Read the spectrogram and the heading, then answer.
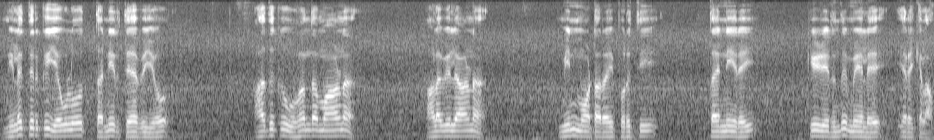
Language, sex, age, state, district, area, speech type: Tamil, male, 30-45, Tamil Nadu, Cuddalore, rural, spontaneous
